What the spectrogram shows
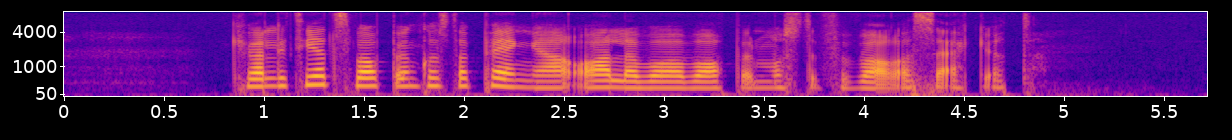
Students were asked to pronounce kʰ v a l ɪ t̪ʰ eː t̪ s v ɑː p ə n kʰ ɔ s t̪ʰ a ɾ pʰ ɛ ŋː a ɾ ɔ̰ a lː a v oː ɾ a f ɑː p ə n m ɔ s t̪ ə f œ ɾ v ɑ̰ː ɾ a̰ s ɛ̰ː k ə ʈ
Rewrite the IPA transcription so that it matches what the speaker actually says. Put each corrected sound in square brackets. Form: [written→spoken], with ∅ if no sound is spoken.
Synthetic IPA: kʰ v a l ɪ t̪ʰ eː t̪ s v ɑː p ə n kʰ ɔ s [t̪ʰ→t̪] a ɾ pʰ ɛ ŋː a ɾ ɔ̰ a lː a v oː ɾ a [f→v] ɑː p ə n m ɔ s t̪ ə f œ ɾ v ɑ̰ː ɾ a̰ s ɛ̰ː k ə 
